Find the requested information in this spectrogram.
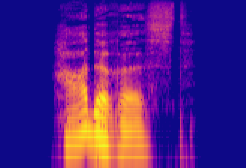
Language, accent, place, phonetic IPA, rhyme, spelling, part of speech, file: German, Germany, Berlin, [ˈhaːdəʁəst], -aːdəʁəst, haderest, verb, De-haderest.ogg
- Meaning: second-person singular subjunctive I of hadern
